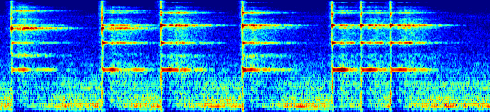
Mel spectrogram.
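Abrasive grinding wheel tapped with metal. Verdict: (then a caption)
Sound. An old inherited abrasive grinding wheel is tapped with a metal object for a ring test, giving about eight sharp strikes. Each strike produces a clear, high, bell-like ring that decays over a fraction of a second rather than a dull thud, suggesting the wheel is not cracked. Its age is unknown, so it will not be run on the saw.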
